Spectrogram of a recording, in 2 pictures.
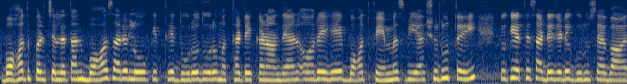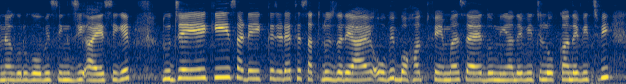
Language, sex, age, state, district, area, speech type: Punjabi, female, 18-30, Punjab, Rupnagar, rural, spontaneous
